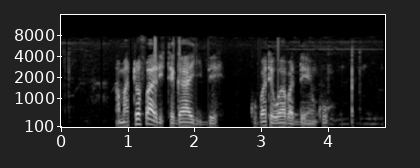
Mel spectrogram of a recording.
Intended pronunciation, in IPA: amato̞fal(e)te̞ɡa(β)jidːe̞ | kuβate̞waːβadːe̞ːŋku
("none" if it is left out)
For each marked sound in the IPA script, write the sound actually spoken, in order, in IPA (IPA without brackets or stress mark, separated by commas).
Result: i, none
